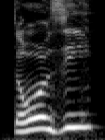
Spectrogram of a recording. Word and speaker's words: Stormzy: right so international flaws stormies stormzy that's how that's pronounced stormzy he's a uk grime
